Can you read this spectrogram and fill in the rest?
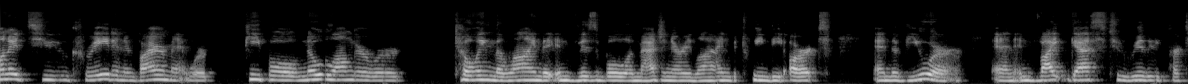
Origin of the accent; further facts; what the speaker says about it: India; I mean, you know, I'm Indian.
